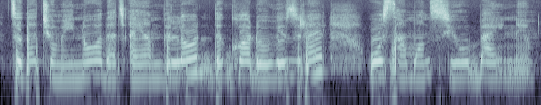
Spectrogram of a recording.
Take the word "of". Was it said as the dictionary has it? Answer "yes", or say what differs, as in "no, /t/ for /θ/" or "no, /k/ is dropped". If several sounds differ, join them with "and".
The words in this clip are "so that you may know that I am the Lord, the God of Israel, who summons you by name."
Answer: yes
